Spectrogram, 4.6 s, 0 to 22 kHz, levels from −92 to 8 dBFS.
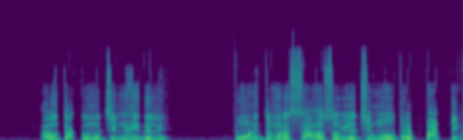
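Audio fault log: throughout: Bluetooth SBC compression, likely behind the plainly audible gritty noise riding on the speech, with an unsteady top end and nothing above 16.9 kHz. The coarse grain fits a bitrate near 96 kbps, and it sets this apart from a plain low-pass filter, which would dull the treble cleanly.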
